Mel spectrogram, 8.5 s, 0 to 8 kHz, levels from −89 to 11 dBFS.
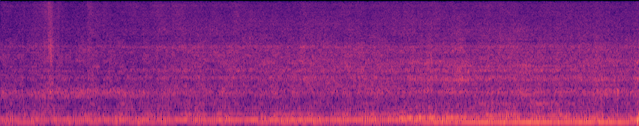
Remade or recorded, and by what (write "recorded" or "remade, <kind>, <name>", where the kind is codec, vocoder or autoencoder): remade, codec, SNAC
